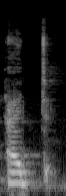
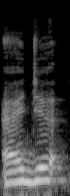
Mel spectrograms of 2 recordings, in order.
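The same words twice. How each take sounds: First: The final consonant sounds like a ch sound. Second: The final consonant is a voiced j sound. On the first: The speaker calls it wrong. "dibaca aj ... seperti kita membaca huruf c" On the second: The speaker calls it right. "ketika mengucapkan aj"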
